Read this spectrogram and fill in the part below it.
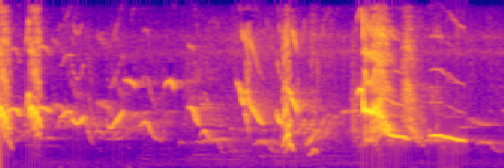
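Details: Oriental magpie-robin singing insistently as a lure for other birds: sweet slurred whistles rising and falling, quick chattering runs, and a clear ringing downslurred whistle near the end.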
